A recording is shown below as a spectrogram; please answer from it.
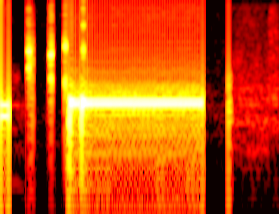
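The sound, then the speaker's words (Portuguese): A call-transfer tone on a phone sales line being passed to quality control: a few brief electronic blips, then one steady mid-pitched tone of just over a second that ends abruptly, followed by a faint click. “que eu vou transferir o contato para o controle de qualidade que dará continuidade à contratação”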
